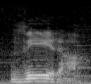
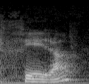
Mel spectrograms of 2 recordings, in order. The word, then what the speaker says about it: Vera: This one, the pronunciation is going to be Vera and not Fera, because it's not originally a German name.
